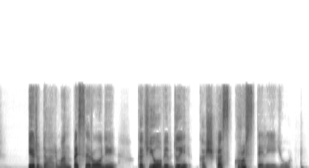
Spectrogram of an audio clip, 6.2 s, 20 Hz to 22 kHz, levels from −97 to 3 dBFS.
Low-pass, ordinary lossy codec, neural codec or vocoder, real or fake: 10.8 kHz; MP3, 64 kbps; codec, 16 kHz in and 24 kHz out, 0.9 kbps, LongCat-Audio-Codec, four codebook decoder; fake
